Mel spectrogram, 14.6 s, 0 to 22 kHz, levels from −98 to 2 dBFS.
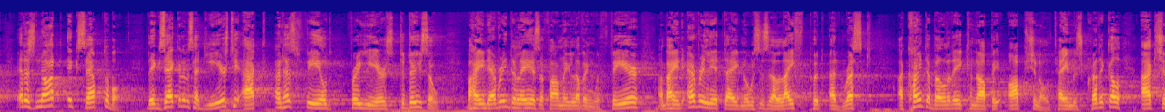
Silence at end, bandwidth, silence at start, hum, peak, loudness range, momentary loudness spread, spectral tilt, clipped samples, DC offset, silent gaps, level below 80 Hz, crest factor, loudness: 0 s; 14 kHz; 0 s; none; -2 dBFS; 1 LU; 7 LU; -4 dB/octave; under 0.1%; under 0.1%; none; -48 dBFS; 18 dB; -19 LUFS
